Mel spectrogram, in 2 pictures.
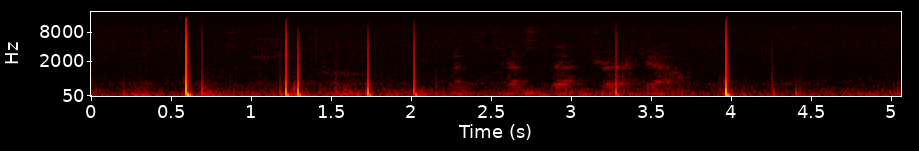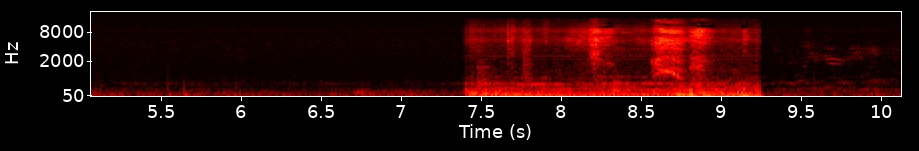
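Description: A glass marble clicking and clacking as it drops down a wooden craft-stick track, a handful of sharp separate clicks over the first four seconds. About seven seconds in comes a loud, abrupt burst of close noise lasting about two seconds.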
